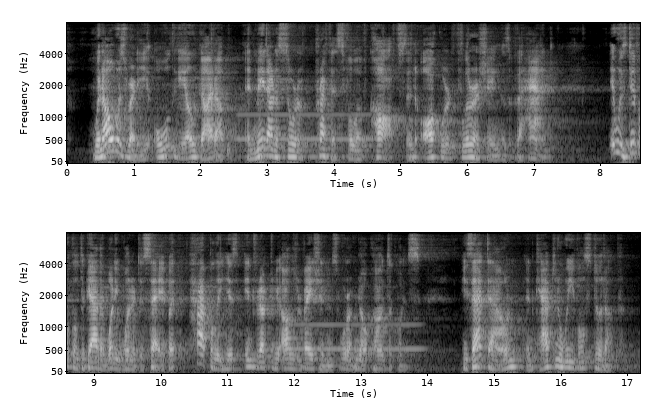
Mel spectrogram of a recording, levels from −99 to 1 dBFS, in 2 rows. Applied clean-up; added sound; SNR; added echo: none; Wind instrument, woodwind instrument; 19 dB; reverberation time 2.6 s.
